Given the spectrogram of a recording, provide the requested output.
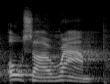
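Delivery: put-on sickly child's voice; funny little voice. Little boy adds to his Christmas list, funny little voice. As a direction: play a bad-chested little boy adding a request. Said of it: "a funny little voice 'cause his all".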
